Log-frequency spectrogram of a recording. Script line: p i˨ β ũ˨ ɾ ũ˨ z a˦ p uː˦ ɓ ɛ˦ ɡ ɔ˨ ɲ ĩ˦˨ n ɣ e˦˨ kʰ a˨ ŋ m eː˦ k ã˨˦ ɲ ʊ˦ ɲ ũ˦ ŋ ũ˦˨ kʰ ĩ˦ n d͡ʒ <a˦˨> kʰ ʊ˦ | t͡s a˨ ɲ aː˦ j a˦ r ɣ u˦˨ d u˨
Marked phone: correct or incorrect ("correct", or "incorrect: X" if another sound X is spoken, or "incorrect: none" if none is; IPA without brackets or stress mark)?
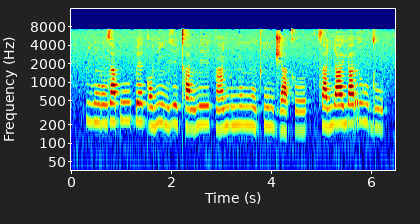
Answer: correct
